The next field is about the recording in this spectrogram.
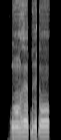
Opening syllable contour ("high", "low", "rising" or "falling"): low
